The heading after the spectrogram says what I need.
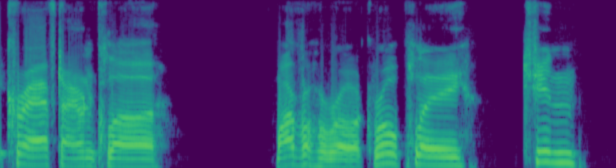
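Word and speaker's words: Qin: Now, I've also played Fantasy Craft, Ironclaw, Marvel Heroic Roleplay, Chin, spelled with a Q, Savage Worlds, Shadowrun, Unknown Armies, Wild Talents, and other games, sometimes for a session or 2, sometimes for extended runs.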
